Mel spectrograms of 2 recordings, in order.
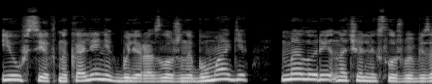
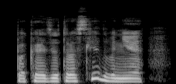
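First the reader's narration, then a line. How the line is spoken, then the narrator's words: Soft speech. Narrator (Russian): мягко сказал Риф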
